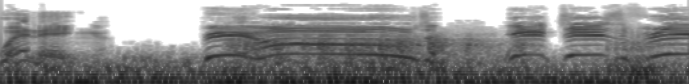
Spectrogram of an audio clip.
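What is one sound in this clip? A man declares something loudly and dramatically.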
